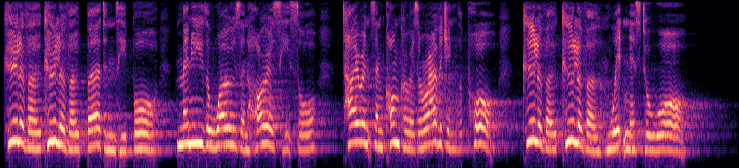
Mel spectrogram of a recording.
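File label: Children's Rhymes Child Female; Warframe; Duviri; Kullervo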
